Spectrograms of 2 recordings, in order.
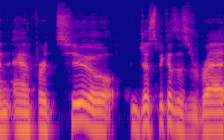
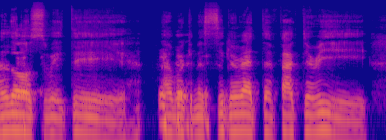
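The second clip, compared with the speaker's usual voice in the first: bad put-on vague European accent; 2 semitones lower, 7 dB quieter than usual. Repeating the line in a put-on accent: bad put-on accent. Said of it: "I don't know how to do accents".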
